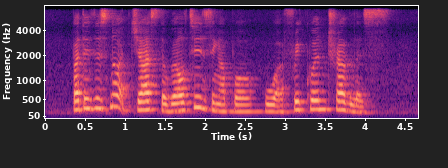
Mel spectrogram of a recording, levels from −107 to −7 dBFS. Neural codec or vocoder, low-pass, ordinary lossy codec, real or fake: none; 7.2 kHz; none; real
